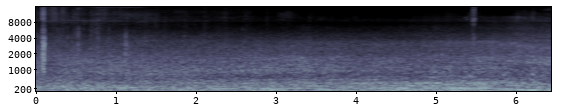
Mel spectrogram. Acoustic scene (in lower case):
street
